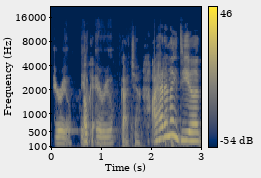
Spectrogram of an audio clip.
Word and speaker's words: Ariel: It's Ariel. Yeah? Pronounce Ariel. Yeah, okay. Ariel.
